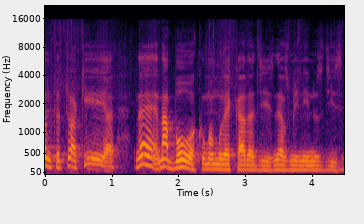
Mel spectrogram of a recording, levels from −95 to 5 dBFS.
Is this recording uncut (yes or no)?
yes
